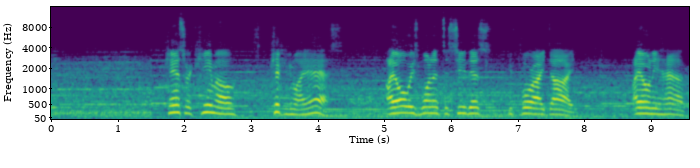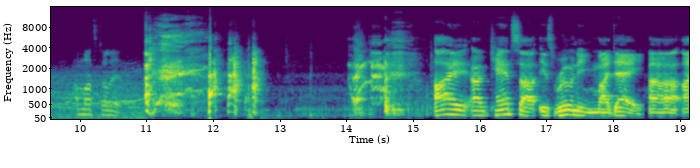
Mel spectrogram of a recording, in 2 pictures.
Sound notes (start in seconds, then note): 14.0 laughs refusely again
